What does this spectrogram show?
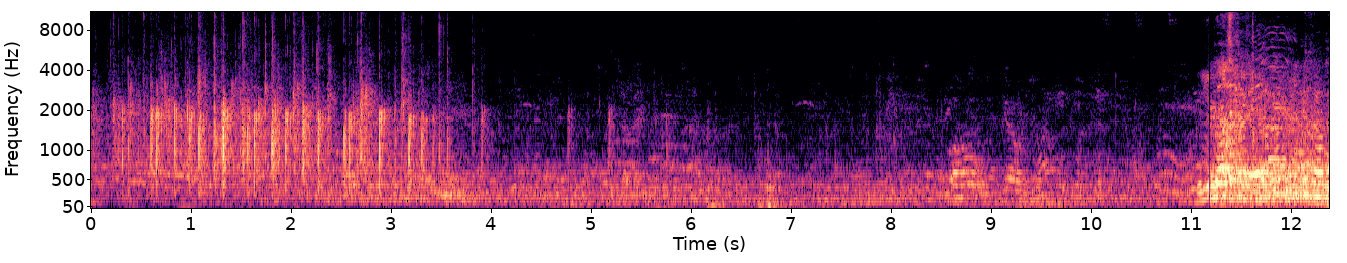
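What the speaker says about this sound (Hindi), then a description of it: "जोरदार ताली की गड़गड़ाहट हो जाए दोस्तों" A burst of dense audience applause at the Maharashtra Ratna Award ceremony erupts loudly near the end, following a stretch of crowd chatter and background voices.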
